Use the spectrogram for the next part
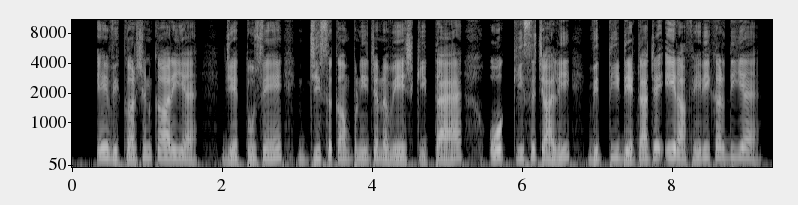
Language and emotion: Dogri, disgusted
